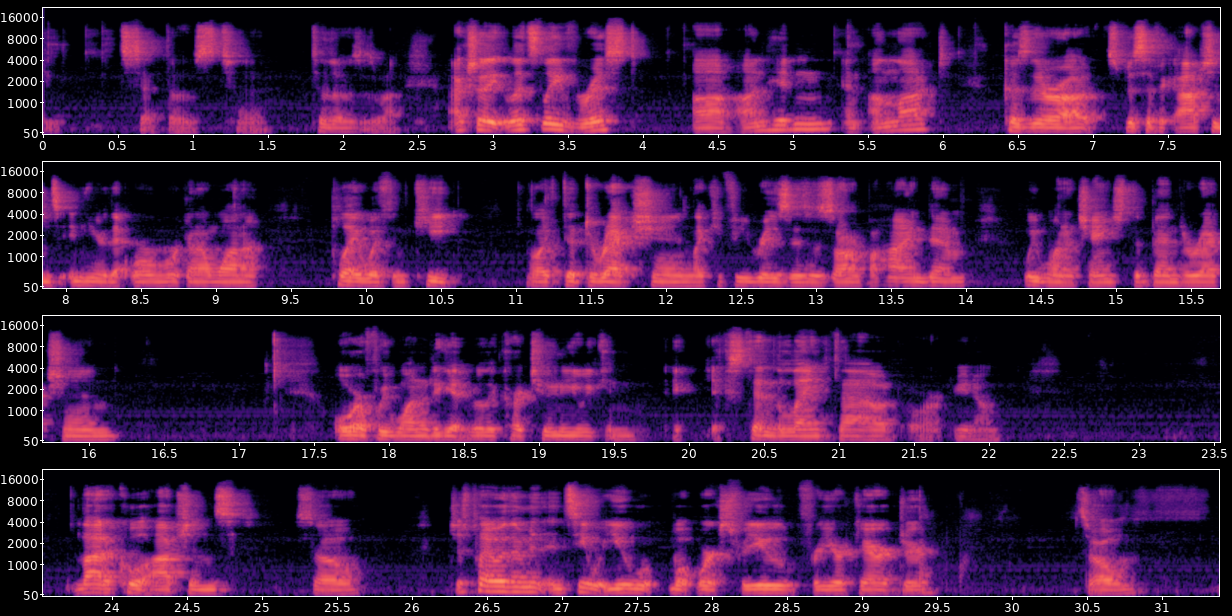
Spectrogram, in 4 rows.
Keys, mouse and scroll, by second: 0.3 click, 4.1 click, 5.2 click, 6.2 click.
